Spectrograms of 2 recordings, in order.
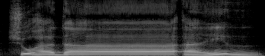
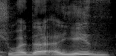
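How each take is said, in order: First: The second hamza is a soft throaty glide. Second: The second hamza becomes a y sound. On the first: The speaker calls it right. "مسهلة من هنا من الحلق من مخرج الهمزة" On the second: The speaker calls it wrong. "هذه من مخرج الياء من وسط اللسان"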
